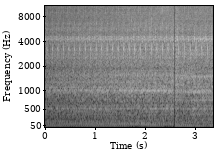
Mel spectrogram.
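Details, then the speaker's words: Mitsubishi Eclipse 6G75 V6, cold start after rebuild with new timing belt, lash adjusters, coil packs, plugs, injectors, throttle body and intake O-ring fixing a vacuum leak: steady idle, light regular valvetrain tapping, no hiss; owner thinks it normal. "although this tapping sounds i hope that normal not too familiar with this engine and newer engines for that matter but i think that's normal"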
